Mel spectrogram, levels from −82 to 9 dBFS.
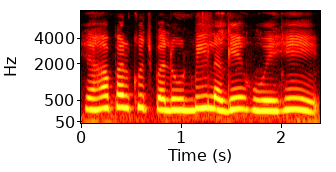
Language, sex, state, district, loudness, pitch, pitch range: Hindi, female, Madhya Pradesh, Bhopal, -12 LUFS, 275 Hz, 265-305 Hz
